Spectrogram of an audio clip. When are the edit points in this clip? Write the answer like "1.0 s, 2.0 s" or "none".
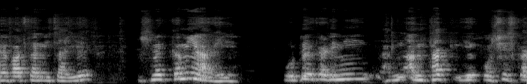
none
